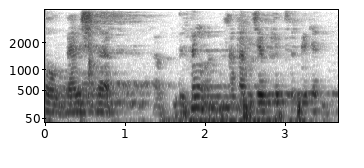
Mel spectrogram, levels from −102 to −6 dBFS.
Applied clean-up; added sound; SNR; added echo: classical method WPE with log-MMSE.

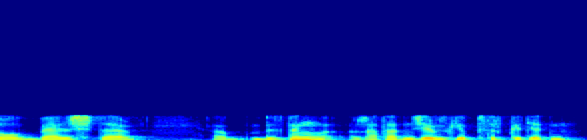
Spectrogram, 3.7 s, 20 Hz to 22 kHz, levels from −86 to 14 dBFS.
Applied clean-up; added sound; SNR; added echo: none; none; none; none.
